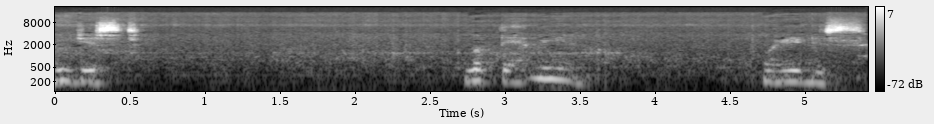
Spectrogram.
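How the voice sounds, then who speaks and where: The speaker is a woman with a somewhat breathy voice. Her tone is dark and mellow. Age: 80s+. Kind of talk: interview answer.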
